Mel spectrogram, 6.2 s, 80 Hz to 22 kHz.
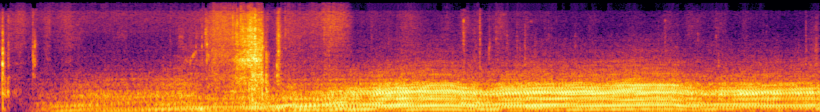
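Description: A performance SUV accelerates hard from rest toward 65 mph, its engine note rising loud and close, then holding a strong steady roar as speed builds, with no voices over it.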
